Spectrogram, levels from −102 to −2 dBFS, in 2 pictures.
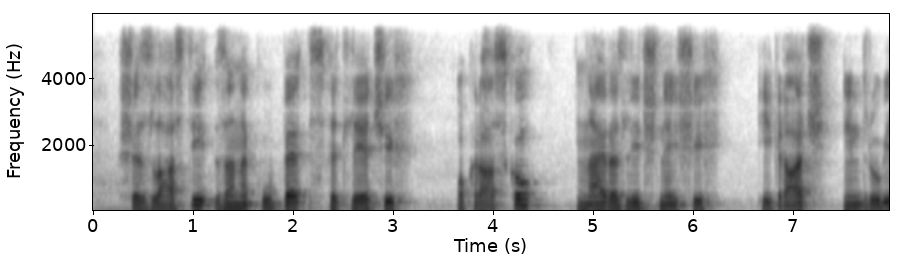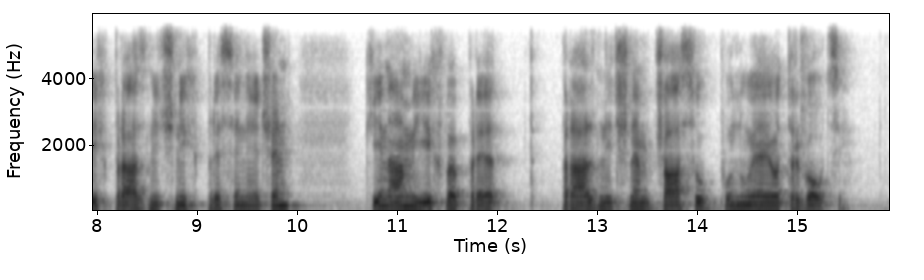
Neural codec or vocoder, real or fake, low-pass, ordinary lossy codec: vocoder, 44.1 kHz, 80 mel bands, Vocos; fake; 5.4 kHz; none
